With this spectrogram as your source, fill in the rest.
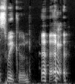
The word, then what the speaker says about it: Suicune: What's interesting here is that for Ho-Oh, the Bell's Toll doesn't mention Suicune, but we have Suicune spelled different than how we spell it for the English games, but it's still Suicune.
